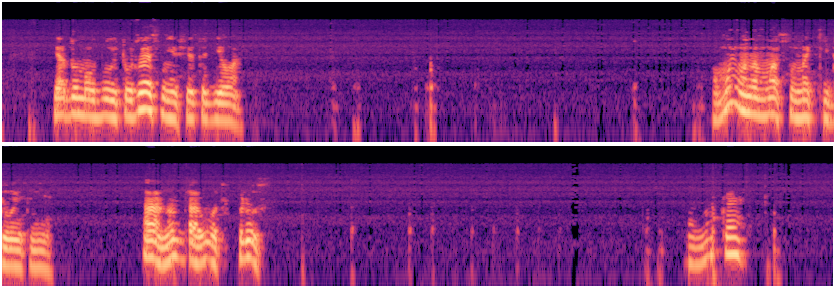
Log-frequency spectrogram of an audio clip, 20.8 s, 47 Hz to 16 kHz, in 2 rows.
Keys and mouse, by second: 0.6 shift+middle click, 1.2-2.7 drag, 3.3 click, 4.4 click, 5.6 middle click, 6.9-7.9 drag, 8.8 shift+middle click, 12.7 click, 14.2-18.6 drag, 18.7 middle click, 19.4 shift+middle click.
